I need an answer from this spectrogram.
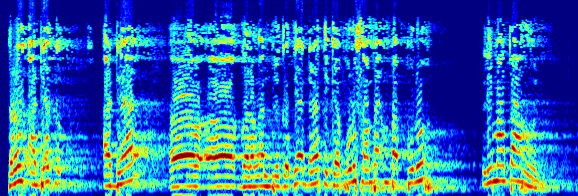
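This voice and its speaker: A man's voice: high voice, quick pace, fairly bright tone. A middle-aged man, giving a folksy, conversational religious study talk as a preacher answering questions. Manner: conversational and folksy, mixing in anecdotes. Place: mosque hall. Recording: echoey mosque hall reverb.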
